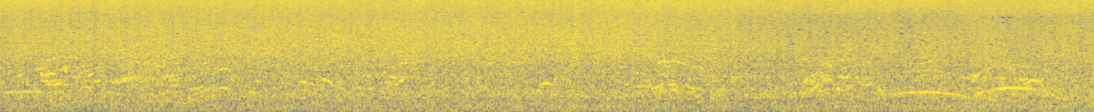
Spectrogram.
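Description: Ground-level fountain jets spraying up and splashing onto wet paving, a steady hiss of water, with the voices of a crowd and children over it.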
